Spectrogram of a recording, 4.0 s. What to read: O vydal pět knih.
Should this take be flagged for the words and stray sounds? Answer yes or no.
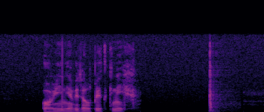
yes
